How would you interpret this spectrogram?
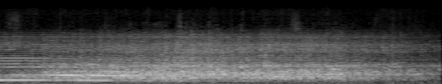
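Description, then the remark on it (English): A passenger train bound for New York roars by with a low, steady rumble and clatter, a brief horn-like tone sounding at the start, the noise thinning out as it moves away at the end. “As I ran out from under the bridge, not quite knowing what to do next, I saw a train approaching, bound for New York.”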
